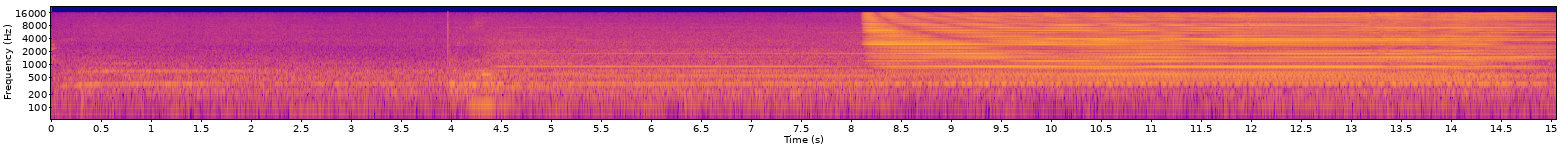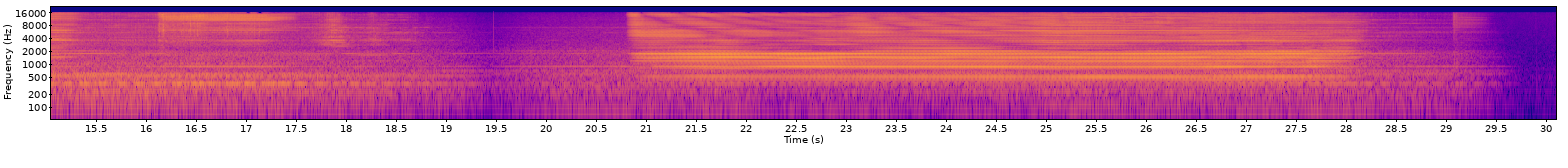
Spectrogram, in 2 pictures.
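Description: Table saw spinning a dado stack, with two louder stretches of several seconds each as a sled carries the case sides through to cut finger joints. Background music plays over it.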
